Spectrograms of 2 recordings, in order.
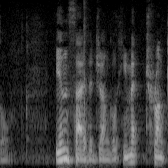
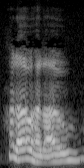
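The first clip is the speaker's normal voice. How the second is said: slow, higher, louder hippo hello; hippo greeting; 9 semitones higher, 12 dB louder, slower than usual. Acted. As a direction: greet the croc slowly and heartily. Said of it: "said Humpy Rumpy".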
